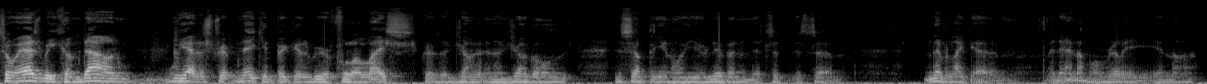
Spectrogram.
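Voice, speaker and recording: With an American accent, a man of medium pitch talks at a moderate pace in a somewhat breathy voice. His pitch varies in an ordinary way, and room echo is audible. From Los Angeles, California. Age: 90s. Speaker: war veteran. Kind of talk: oral history interview. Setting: library recording room. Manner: halting, many fillers and repeats.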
